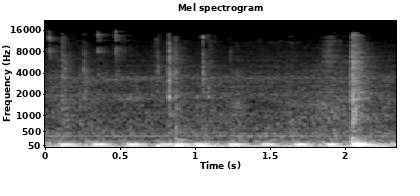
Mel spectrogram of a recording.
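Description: A few sharp clicks of computer keys, the loudest near the end, over a low pulsing hum.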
